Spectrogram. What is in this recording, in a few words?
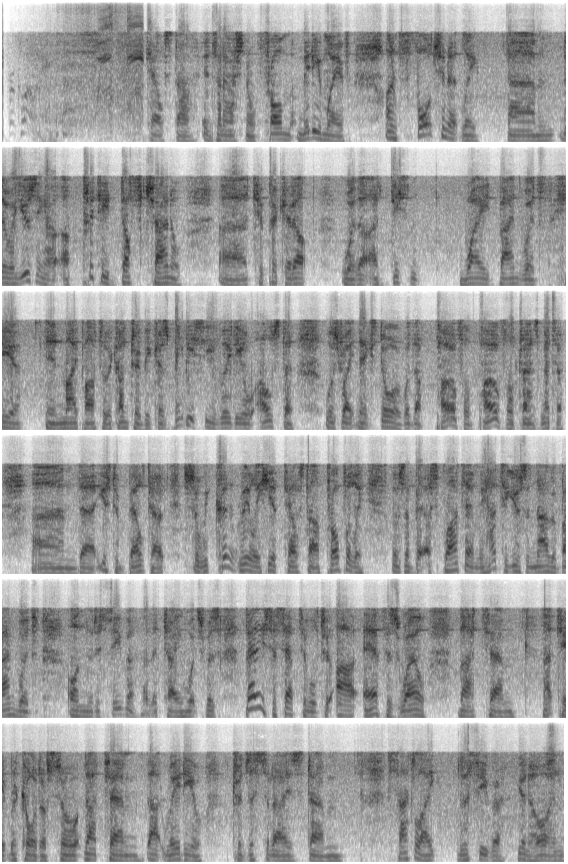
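German AM; 3975,0; Skyline Radio Germany; Winsen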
